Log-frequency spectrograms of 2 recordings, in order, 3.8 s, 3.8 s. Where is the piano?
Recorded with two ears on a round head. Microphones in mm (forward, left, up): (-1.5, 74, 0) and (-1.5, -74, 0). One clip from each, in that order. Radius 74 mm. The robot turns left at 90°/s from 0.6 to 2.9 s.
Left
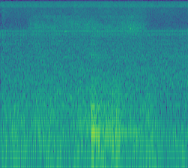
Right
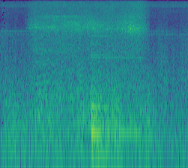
5° right; by 2.9 s 100° right.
